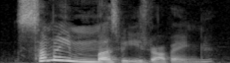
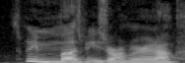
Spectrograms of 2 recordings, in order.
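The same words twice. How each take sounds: First: Unhurried, deliberate delivery; spaced-out, wary announcement; measured suspicion. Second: Fast, run-together delivery; hurried, wary announcement; quick suspicion. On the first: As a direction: spell out the suspicion. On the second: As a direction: rattle off the suspicion. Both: Retold or imitated. Line retaken at another pace.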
